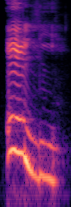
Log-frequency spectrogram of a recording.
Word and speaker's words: ele: Ele, ela. Preste atenção nos meus lábios. Quando eu pronuncio E, o lábio fica mais fechado.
